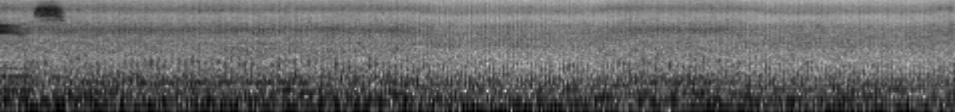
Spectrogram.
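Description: A plane flying in the Dune: Awakening video game: a steady, loud engine drone with propeller-like rumble that holds unbroken throughout.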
